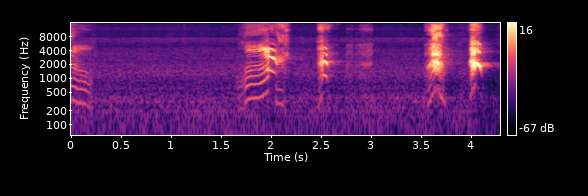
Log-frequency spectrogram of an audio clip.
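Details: Baby Chihuahua letting out a long wavering whine that bends downward, then a few sharp high yips in quick succession, with quiet pauses between.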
